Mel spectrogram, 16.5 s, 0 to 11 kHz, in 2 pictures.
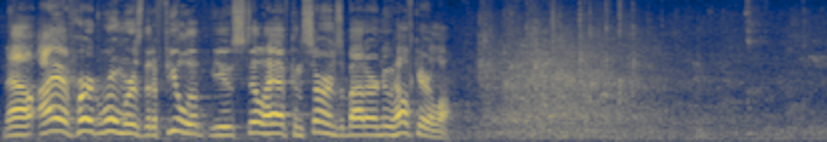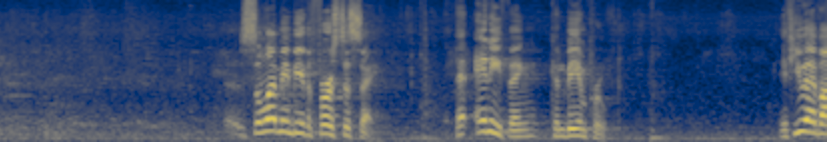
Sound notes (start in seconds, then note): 4.7 laughter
